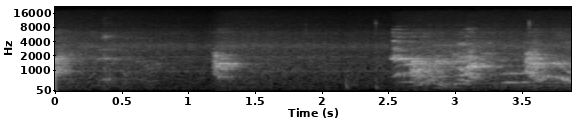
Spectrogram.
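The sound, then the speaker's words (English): Dogs barking in a few short, yappy bursts, fairly faint and high-pitched, with a quick cluster of overlapping barks near the end. “Those dogs always seem to appear.”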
